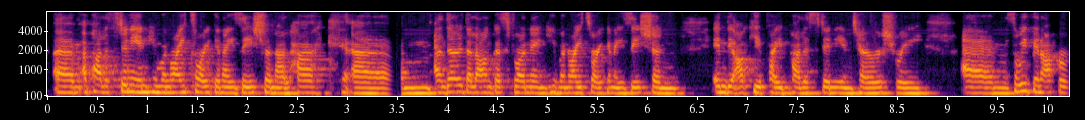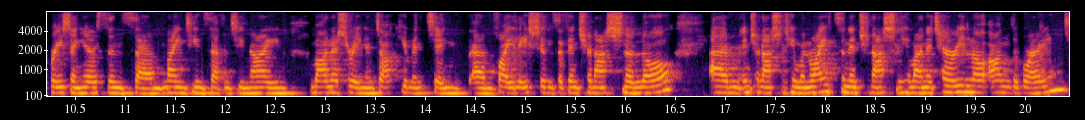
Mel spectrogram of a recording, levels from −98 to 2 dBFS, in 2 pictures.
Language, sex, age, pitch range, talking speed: English, female, 30-49, 195-215 Hz, 140 wpm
